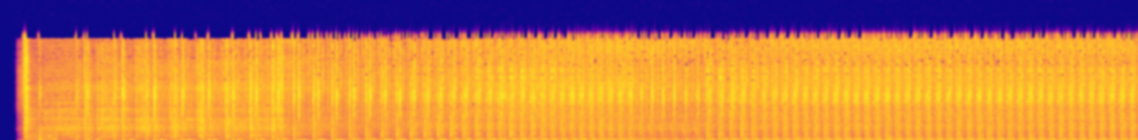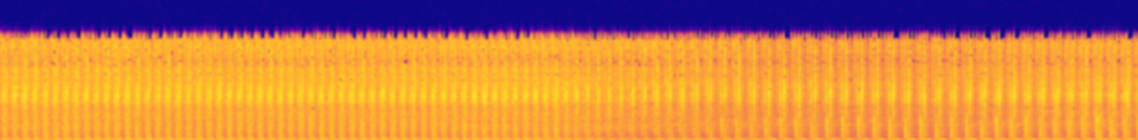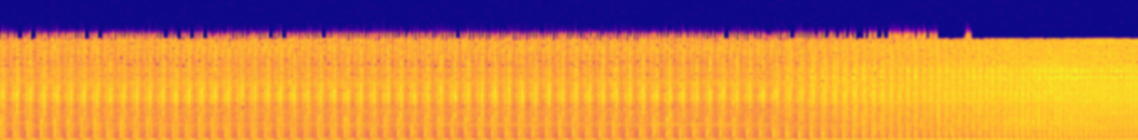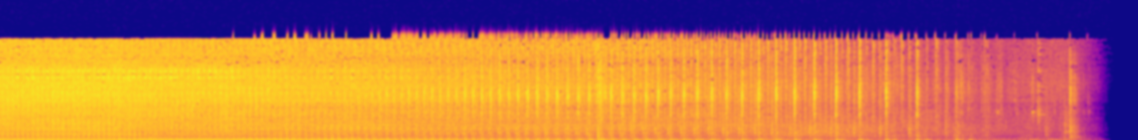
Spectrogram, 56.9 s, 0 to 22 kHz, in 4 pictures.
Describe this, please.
Tractor Kleinland Pony
Sounds from the engine of a Kleinland Pony,
recorded on February, 19th 2015,
at Traktormuseum in Uhldingen at Lake Constance / Germany
Kleinland Pony facts:
Year: between 1949-1959
9 Horsepower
